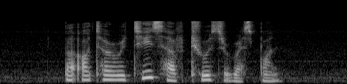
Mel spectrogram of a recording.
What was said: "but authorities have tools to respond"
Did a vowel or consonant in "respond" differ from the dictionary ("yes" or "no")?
yes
